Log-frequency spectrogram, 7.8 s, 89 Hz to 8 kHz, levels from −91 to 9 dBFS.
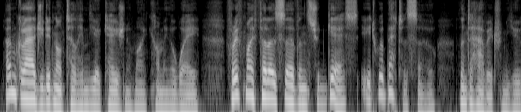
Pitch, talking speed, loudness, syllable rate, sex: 115 Hz, 255 wpm, -22 LUFS, 6.0 syllables/s, male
